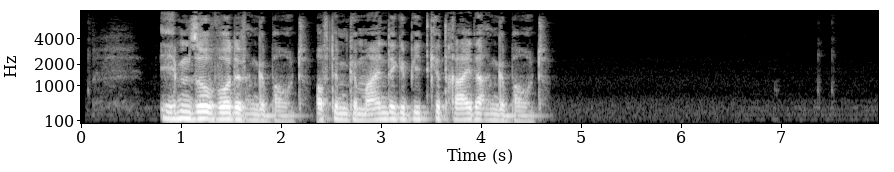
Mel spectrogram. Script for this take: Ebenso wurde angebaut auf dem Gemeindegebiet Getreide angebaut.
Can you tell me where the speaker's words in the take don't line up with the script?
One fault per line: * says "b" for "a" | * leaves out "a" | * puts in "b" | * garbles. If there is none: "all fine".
all fine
